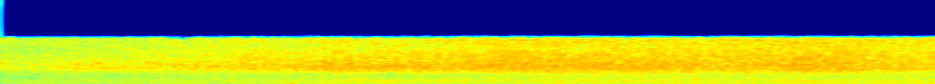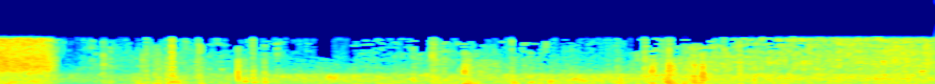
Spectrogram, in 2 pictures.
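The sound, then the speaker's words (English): Rushing rapids on a cold mountain river in its upper reaches, where streams join, roar loudly and steadily, then midway the sound turns choppier, with uneven splashes and surges of churning water. No voices are heard. “Streams join to form rivers, building in power, creating rapids.”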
